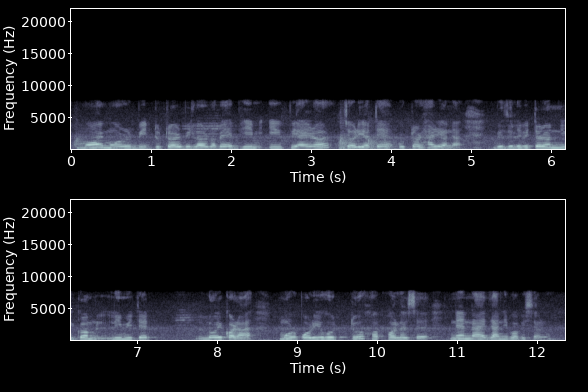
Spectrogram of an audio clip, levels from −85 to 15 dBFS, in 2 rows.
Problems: constant background noise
